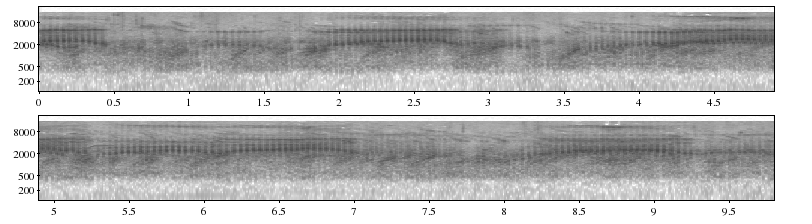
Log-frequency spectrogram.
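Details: A chorus of frogs in the water with a fairly high, pulsed trill standing out over the mass, swelling in long phrases of about two seconds against constant background croaking.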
